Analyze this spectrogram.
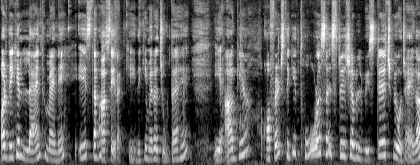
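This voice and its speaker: Over noticeable background noise, a woman speaks with lively intonation at a fairly high pitch. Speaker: knitting instructor. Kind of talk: tutorial.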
